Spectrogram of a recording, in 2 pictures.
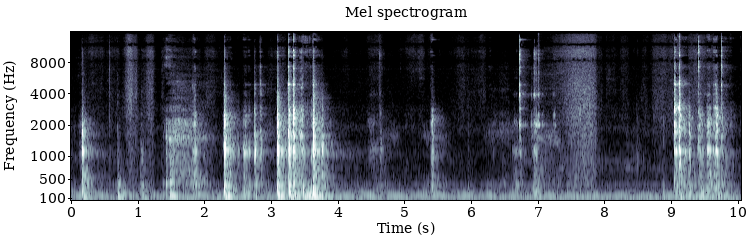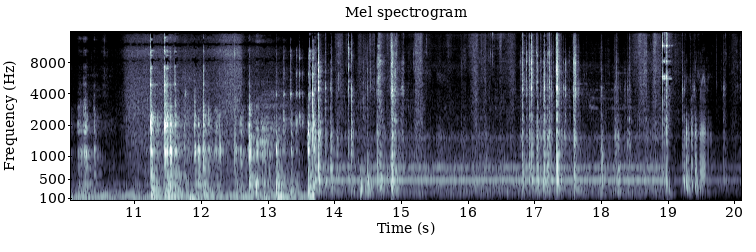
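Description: Wrenches clinking on a steel hydraulic line fitting as it is broken free and unthreaded by hand: scattered light metallic clicks, clatters and rubbing.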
